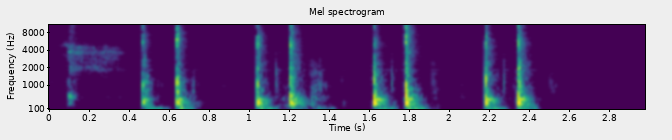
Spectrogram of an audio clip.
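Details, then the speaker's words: Nursing lecturer vocally imitates normal heart sounds heard on auscultation: four evenly spaced lub-dub pairs in a nice, even rhythm. "and we're gonna listen to heart sounds and a normal heart sound sounds like lub-dub dub dub dub okay"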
